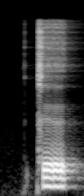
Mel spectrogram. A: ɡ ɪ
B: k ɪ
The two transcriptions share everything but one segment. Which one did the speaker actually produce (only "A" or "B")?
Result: B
